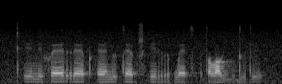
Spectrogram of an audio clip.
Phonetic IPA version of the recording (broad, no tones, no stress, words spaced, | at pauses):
kʼeːnefɛːrɛː pʼɛːnɯtɛ ʈ͡ʂʰerəpwɛː t͡sʼətəlˠɯː ʎɪdɯtɪː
